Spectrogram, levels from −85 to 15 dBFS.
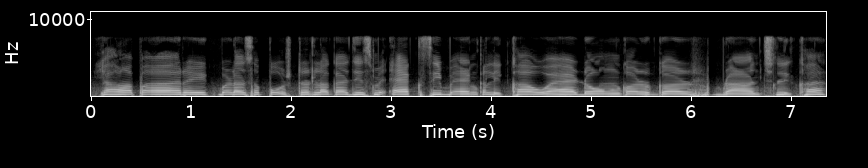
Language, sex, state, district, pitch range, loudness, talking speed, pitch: Hindi, female, Chhattisgarh, Rajnandgaon, 210-235 Hz, -16 LUFS, 155 wpm, 225 Hz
